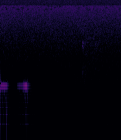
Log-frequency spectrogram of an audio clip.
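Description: Two faint, short telephone beeps about half a second apart at the very start, the tone of a call that has ended after its text-to-speech message. Then near silence.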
